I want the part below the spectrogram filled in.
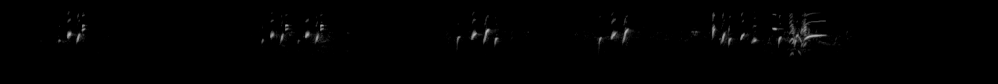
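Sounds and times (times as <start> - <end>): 
bird giving high clipped chirps: 0.4 - 1.2, 2.4 - 8.7.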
